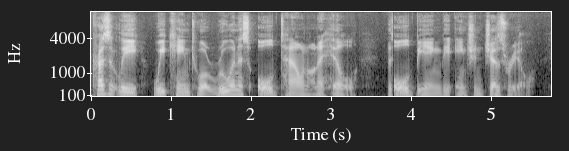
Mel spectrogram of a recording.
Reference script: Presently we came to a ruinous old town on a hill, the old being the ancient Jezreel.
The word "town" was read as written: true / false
true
